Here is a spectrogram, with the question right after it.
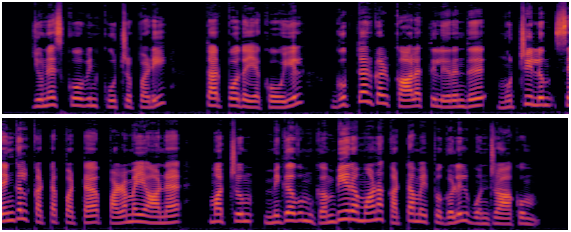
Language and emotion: Tamil, neutral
